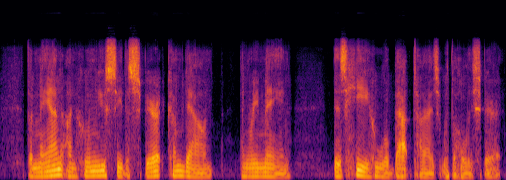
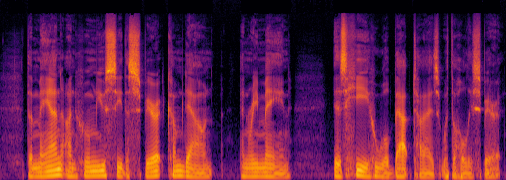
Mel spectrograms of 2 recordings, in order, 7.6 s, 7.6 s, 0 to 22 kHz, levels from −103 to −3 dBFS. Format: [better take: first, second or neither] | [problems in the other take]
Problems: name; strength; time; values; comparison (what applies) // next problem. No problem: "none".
second | garbled, watery; badly; nothing above 7.5 kHz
